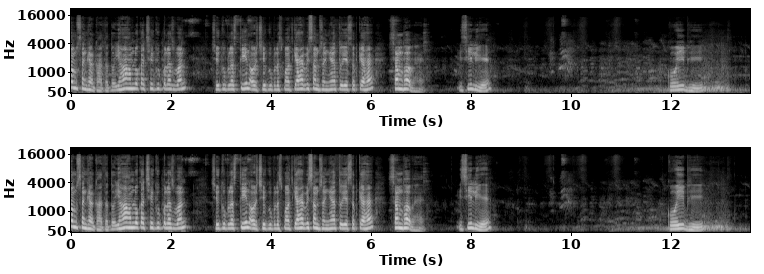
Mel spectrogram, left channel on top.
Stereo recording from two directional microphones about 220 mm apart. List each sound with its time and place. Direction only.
0.0 s speech: 45° right (ahead or behind)
7.8 s speech: 45° right (ahead or behind)
11.9 s speech: 55° right (ahead or behind)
